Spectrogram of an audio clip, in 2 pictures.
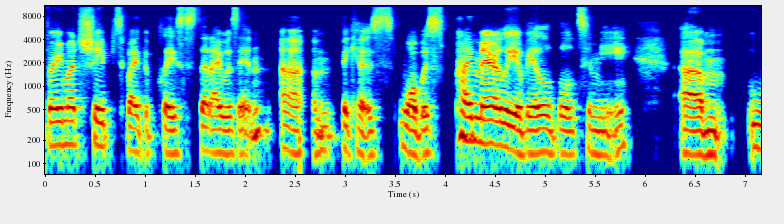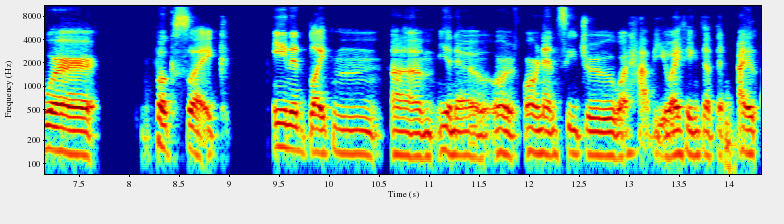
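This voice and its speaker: Her voice very low in pitch, a Malayalam-speaking woman born in India and raised in Oman is interviewed on a podcast as an author. She is reflective and searching, frequently pausing, restarting and using fillers.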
